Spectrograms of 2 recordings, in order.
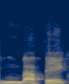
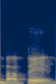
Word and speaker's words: Mbappé: Eh, hay gente que le llama eh, Mbappé, como la, M se oye muy poco, pero sigue sonando. Y otros que dicen Mbappé.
